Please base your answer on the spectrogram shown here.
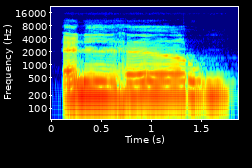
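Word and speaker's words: أَنْهَارٌ: Anharun. La deuxième erreur, c'est de prolonger son temps. Anharun. La troisième erreur, c'est la pause. Anharun. Donc la prononciation correcte est anharun.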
